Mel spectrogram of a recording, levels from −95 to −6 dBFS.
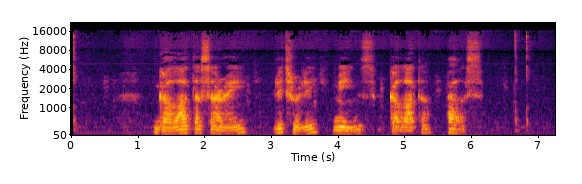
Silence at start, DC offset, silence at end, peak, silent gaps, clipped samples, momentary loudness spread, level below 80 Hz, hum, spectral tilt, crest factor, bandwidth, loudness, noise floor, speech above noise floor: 0 s; under 0.1%; 0.4 s; -4 dBFS; none; under 0.1%; 18 LU; -60 dBFS; none; -3.5 dB/octave; 20 dB; 16.5 kHz; -22 LUFS; -56 dBFS; 33 dB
